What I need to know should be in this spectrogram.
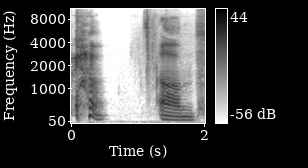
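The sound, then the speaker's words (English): A person coughs and clears the throat: a short rough burst, a brief silence, then another harsh burst trailing into a voiced sound. “Sorry, I have to cough. I apologize.”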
